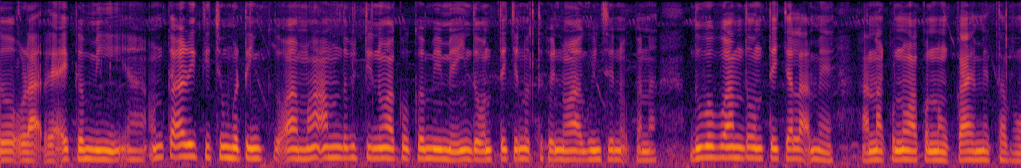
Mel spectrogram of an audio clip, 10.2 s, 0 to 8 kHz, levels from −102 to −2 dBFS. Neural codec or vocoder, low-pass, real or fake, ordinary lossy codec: none; none; real; none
